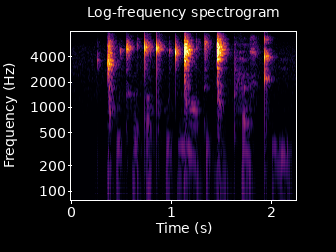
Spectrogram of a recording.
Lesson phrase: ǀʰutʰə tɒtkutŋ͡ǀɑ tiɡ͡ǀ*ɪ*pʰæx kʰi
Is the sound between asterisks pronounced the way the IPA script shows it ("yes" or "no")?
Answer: no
